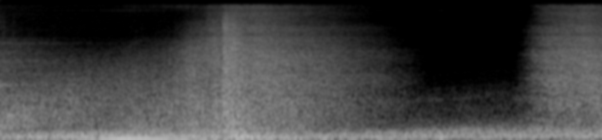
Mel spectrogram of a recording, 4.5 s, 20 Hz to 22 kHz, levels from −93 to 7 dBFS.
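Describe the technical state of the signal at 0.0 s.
The signal is intact at 0.0 s, with no audible fault at that moment.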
